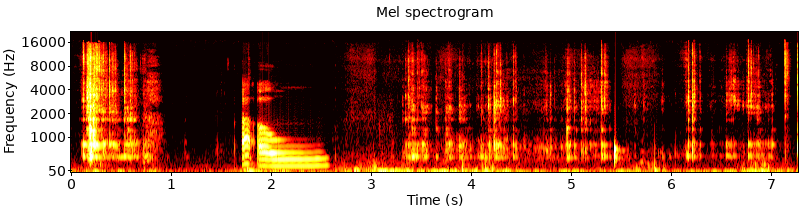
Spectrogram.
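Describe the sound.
Small objects clink and rattle as a child shakes and stirs them in a container. The scattered clinks and bursts of rattling come and go under intermittent voices.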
